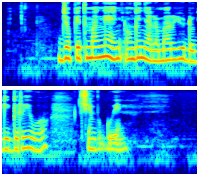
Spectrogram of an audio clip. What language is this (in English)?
Luo (Kenya and Tanzania)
